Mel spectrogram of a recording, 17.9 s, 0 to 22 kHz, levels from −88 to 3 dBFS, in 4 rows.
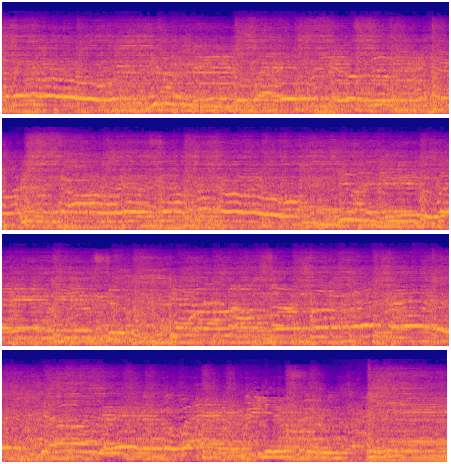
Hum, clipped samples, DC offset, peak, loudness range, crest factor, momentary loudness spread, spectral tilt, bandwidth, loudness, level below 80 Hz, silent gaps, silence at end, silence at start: none; under 0.1%; under 0.1%; -4 dBFS; 0 LU; 10 dB; 1 LU; -5 dB/octave; 15 kHz; -15 LUFS; -34 dBFS; none; 0 s; 0 s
